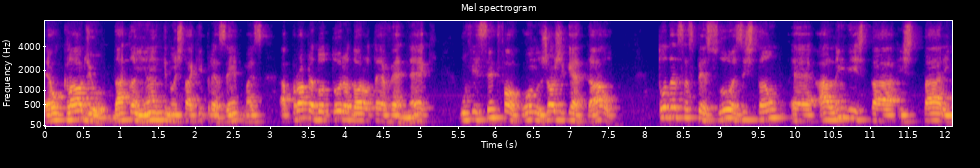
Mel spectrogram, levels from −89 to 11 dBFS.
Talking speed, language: 140 wpm, Portuguese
